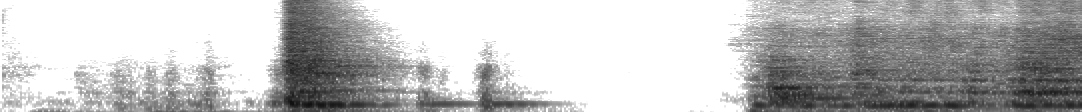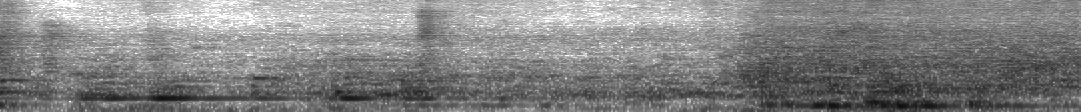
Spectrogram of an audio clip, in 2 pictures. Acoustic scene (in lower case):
restroom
